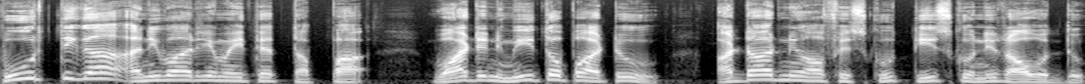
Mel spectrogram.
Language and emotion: Telugu, neutral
